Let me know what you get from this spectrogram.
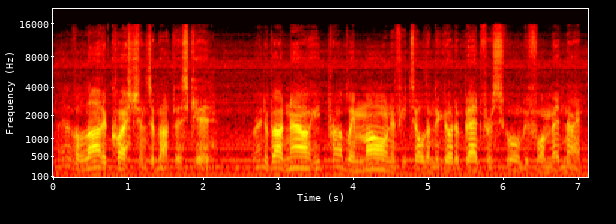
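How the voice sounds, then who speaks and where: A man's voice: on the low side, normal speed, sharp tone, a little hiss or hum, rough recording. A man acting as a wisecracking young paramilitary agent in a scripted audio drama, cocky and flippant in his banter. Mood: grumbling.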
